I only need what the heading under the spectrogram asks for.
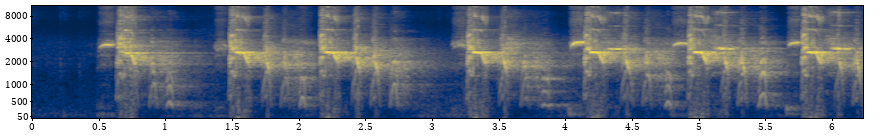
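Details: Pair of local grey francolins calling: loud, harsh, ringing phrases with strong upper tones, repeated in bursts roughly every second with short gaps, dominating the recording.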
